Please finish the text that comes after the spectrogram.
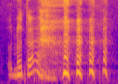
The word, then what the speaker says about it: Noether: Noether. No aparece Emmy Noether y... ¿Nuta? Es que si digo Nuta, la gente no sabe quién es.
